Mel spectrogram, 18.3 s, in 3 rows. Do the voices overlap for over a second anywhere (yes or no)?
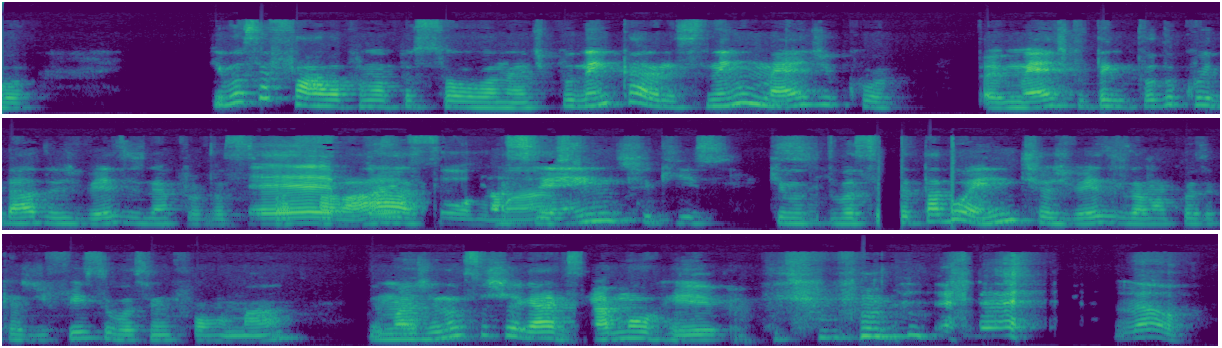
yes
